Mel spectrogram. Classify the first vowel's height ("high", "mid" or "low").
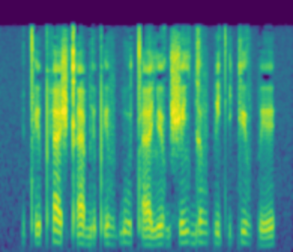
high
